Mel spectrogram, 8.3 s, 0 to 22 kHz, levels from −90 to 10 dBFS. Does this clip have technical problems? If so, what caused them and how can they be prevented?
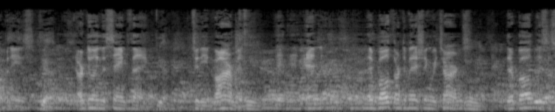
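No technical problems are audible.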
